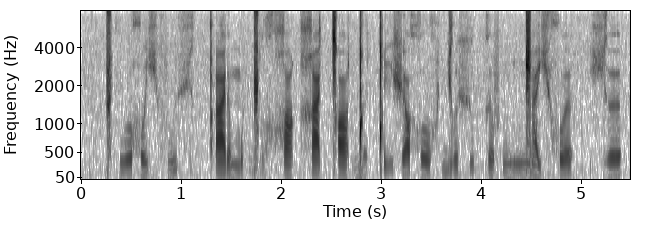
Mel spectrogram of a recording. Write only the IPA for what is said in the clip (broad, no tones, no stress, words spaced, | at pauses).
ǁʰuχʷaçfuç | qʼaɾəmoɡ͡ǁox χɒqχa ǀɒɡ͡ǃəǃiʃɒ xoxɟoʃu kəfmiŋ͡ǁaçχʷə | çə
